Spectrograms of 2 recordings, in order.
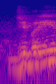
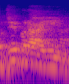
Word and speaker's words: Jibreel: Jibreel or Jibrail, both pronunciations are correct.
